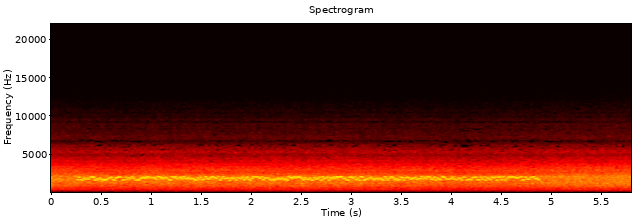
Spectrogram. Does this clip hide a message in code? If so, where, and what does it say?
Yes: multi-tone FSK (Olivia or MFSK type), about 500 Hz wide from 0.3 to 4.9 s, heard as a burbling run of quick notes, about 62.5 baud, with heavy radio static.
